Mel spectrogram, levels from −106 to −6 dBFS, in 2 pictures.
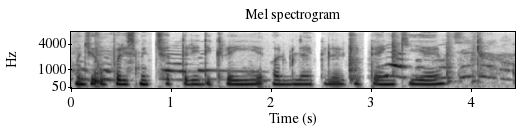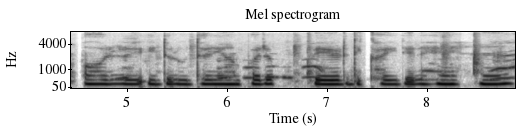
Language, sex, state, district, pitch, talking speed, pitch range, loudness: Hindi, female, Himachal Pradesh, Shimla, 225 Hz, 155 wpm, 220-235 Hz, -17 LUFS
